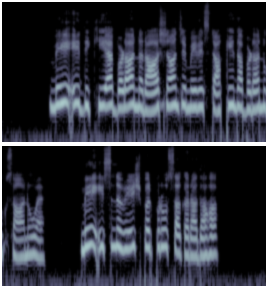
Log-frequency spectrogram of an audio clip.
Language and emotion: Dogri, sad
